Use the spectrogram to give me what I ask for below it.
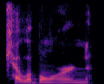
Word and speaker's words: Celeborn: Names that begin with C, Tolkien always meant for them to be pronounced with the hard K sound. So like Celeborn and Cirith and such.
